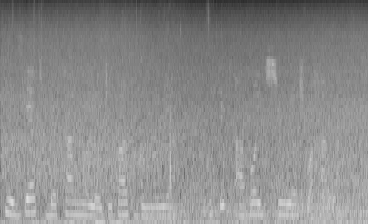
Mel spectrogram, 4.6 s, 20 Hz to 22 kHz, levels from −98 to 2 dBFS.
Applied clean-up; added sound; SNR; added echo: none; Rain / Thunderstorm; -3 dB; none.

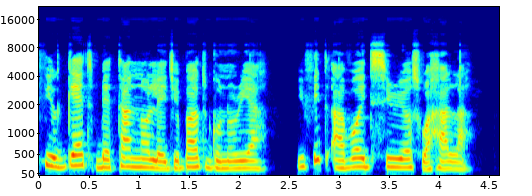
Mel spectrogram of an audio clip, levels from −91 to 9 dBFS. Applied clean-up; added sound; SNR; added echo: none; none; none; none.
